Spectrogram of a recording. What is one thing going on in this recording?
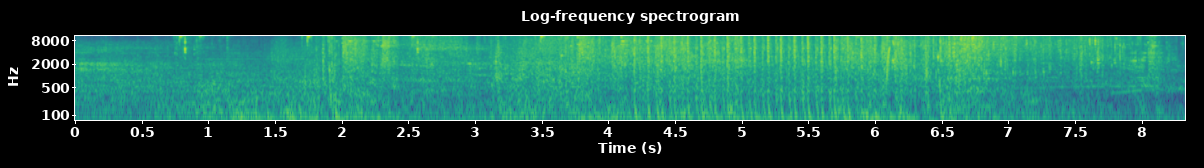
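A loud energy blast roars and crackles.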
